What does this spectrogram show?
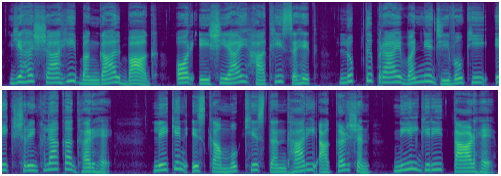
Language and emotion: Hindi, neutral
